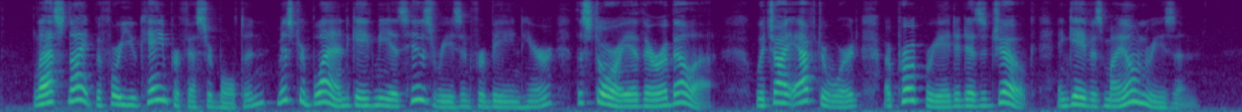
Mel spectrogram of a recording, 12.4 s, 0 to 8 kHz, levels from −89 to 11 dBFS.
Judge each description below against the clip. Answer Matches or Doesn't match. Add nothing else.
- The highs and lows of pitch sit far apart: Matches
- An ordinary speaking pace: Matches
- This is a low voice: Doesn't match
